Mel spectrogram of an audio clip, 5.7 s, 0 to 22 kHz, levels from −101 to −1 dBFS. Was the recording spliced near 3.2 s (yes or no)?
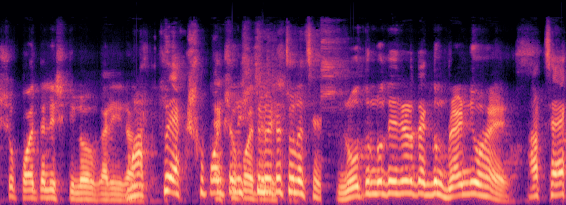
yes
